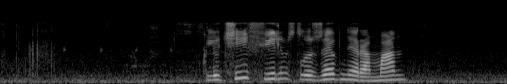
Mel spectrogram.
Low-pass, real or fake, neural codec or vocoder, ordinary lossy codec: 7.2 kHz; real; none; none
